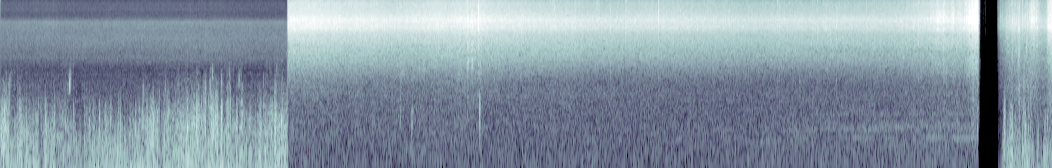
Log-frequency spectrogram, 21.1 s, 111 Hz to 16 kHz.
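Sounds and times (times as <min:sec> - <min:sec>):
low rumbling noise: 0:00.0 - 0:05.8
steady high hiss: 0:05.8 - 0:19.6
faint ticks: 0:09.1 - 0:10.5.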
